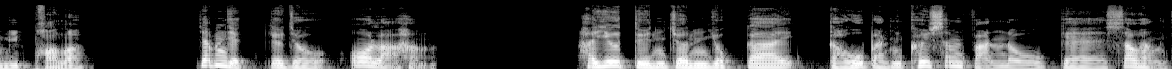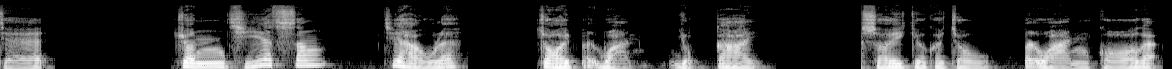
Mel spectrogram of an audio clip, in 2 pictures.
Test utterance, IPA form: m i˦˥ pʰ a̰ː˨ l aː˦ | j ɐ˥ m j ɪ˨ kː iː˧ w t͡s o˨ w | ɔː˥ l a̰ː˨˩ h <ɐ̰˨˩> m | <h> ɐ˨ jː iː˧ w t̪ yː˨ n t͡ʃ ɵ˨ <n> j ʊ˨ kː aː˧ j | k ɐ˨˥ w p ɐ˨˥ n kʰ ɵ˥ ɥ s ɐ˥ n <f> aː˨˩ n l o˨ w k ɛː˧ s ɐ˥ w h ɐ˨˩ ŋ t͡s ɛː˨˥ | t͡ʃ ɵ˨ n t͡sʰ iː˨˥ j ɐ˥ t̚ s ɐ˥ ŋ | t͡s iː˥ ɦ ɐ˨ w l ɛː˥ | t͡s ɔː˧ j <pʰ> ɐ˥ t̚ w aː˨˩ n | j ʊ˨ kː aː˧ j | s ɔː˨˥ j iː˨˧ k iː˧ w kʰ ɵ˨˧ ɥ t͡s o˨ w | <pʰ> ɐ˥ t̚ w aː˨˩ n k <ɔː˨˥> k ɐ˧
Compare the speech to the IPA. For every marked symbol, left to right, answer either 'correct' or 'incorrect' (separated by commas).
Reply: correct, correct, correct, correct, incorrect, incorrect, correct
